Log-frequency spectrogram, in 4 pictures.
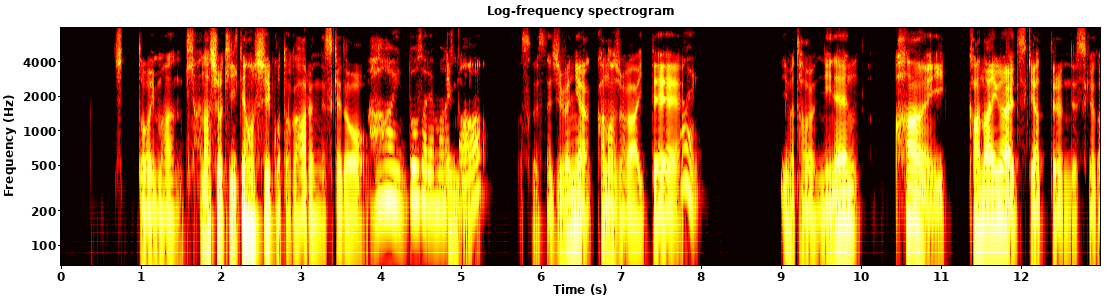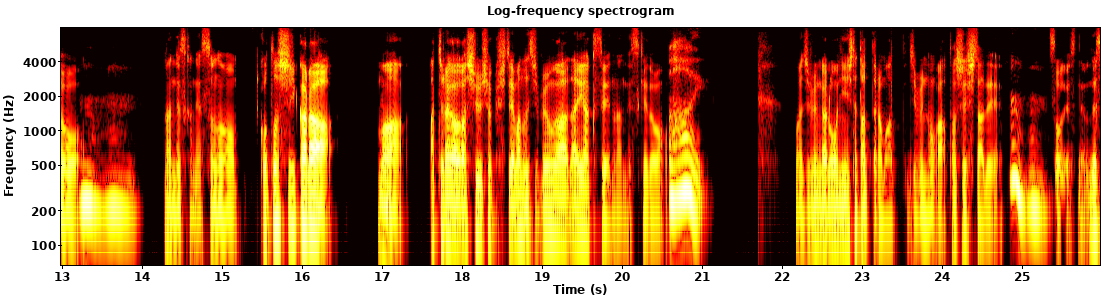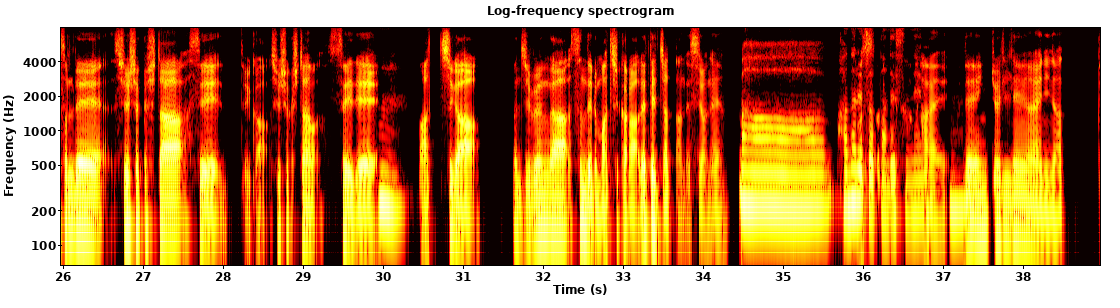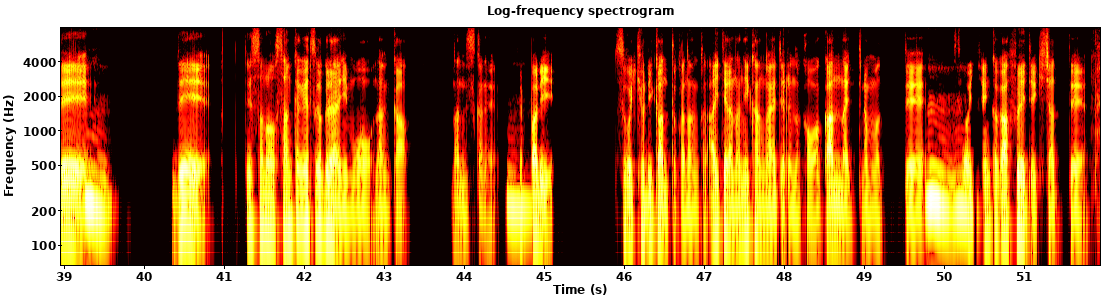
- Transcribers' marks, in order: other noise
- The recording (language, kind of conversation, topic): Japanese, advice, 長年のパートナーとの関係が悪化し、別れの可能性に直面したとき、どう向き合えばよいですか？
